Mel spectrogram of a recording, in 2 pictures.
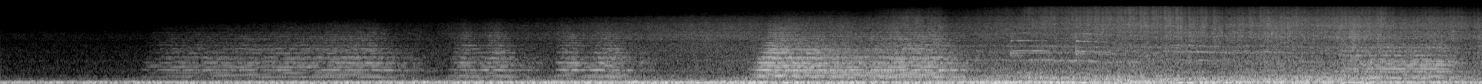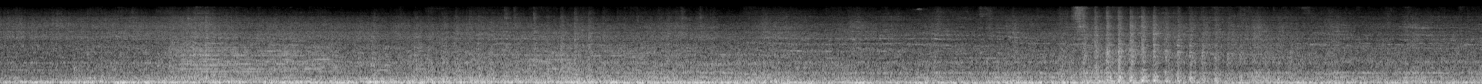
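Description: Norfolk Southern intermodal train sounding its locomotive horn in about four blasts as it approaches a grade crossing, growing louder, then the diesel locomotives passing close by. After them the trailer-laden cars roll past with wheels clacking over the rail joints.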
